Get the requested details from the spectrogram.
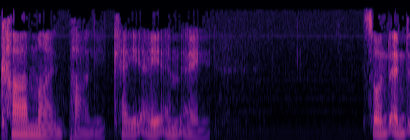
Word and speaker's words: kama: Kama, K long A-M-A, kama, that is sensual desires or the objects of sensual desires.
